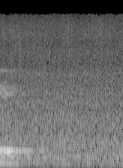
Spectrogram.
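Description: A man singing a naat without instruments holds the last sung word of a line, which fades out about half a second in, leaving a steady hiss of rain.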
